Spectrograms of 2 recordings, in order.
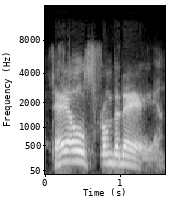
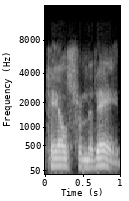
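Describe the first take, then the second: First: It is said in a booming radio announcer voice. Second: It is said in a plain, ordinary speaking voice. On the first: "Now you feel like on everybody else's show" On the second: "you didn't do it in a radio announcer voice"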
